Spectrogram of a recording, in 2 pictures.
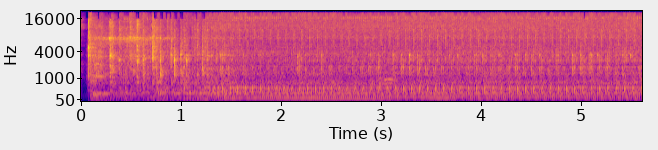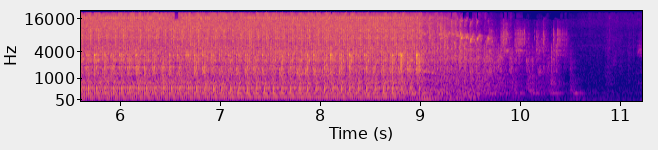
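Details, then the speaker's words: Universal Atomic Diesel 5432, 32 hp four-cylinder in a Corbin 39, first start in over 40 years after fresh oil and filters, glow plugs used: quick crank, then steady, even diesel clatter at constant idle with no misses; normal diesel start. "fired right up for us there"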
